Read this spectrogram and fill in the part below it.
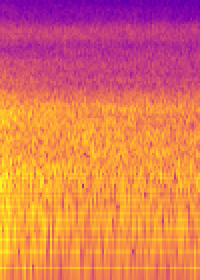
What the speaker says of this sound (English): River down below us.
